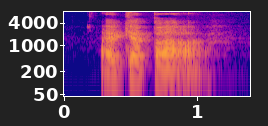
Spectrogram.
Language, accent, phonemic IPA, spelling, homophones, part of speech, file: French, Canada, /a.ka.paʁ/, accapares, accapare / accaparent, verb, LL-Q150 (fra)-accapares.wav
- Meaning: second-person singular present indicative/subjunctive of accaparer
